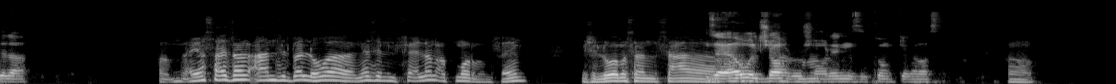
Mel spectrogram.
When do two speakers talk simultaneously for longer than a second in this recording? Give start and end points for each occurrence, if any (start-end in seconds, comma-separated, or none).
7.1-8.3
